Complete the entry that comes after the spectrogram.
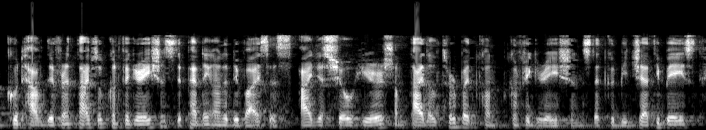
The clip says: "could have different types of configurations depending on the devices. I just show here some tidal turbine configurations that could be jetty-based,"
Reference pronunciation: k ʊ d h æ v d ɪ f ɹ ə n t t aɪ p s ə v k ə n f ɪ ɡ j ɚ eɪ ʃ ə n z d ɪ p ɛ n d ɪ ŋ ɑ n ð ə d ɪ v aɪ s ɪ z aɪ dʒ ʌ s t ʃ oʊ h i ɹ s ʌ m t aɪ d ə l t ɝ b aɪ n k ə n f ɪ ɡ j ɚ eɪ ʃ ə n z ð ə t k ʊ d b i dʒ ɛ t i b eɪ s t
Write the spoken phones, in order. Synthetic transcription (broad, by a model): k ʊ d h æ v d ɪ f ɹ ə n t t aɪ p s ə v k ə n f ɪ ɡ j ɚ eɪ ʃ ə n s d ɪ p ɛ n d ɪ ŋ ɑ n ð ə d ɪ v aɪ s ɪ s aɪ dʒ ʌ s t ʃ oʊ h i ɹ s ʌ m t aɪ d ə l t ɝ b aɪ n k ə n f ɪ ɡ j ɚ eɪ ʃ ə n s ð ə t k ʊ d b i dʒ ɛ t i b eɪ s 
